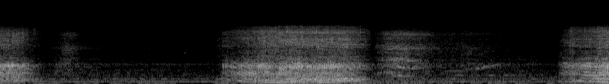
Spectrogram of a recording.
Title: Woman Snoring loud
